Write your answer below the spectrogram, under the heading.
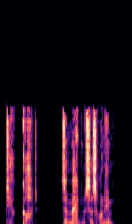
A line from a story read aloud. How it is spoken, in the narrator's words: Ava panted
